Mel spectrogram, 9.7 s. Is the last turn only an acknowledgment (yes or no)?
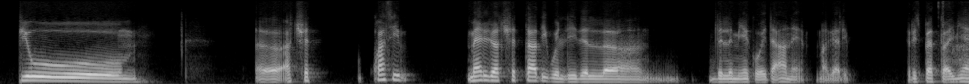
no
